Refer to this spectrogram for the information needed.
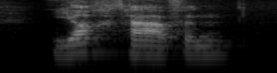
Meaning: marina (recreational harbour for yachts and small boats)
- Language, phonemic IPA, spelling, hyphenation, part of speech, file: Dutch, /ˈjɑxtˌɦaː.və(n)/, jachthaven, jacht‧ha‧ven, noun, Nl-jachthaven.ogg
